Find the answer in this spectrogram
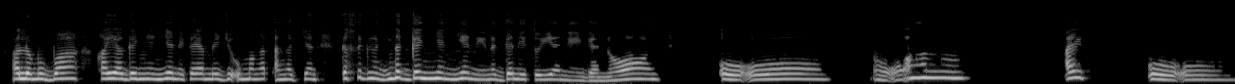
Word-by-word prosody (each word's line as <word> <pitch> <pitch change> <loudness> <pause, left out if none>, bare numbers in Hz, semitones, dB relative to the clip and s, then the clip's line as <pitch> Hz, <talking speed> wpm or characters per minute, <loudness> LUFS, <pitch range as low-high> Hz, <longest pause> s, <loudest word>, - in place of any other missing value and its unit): Alam 255 -1 +6
mo - - -1
ba, 265 +1 0 0.2
kaya 265 0 +5
ganiyan 250 -1 +2
'yan, 255 -3 +2
eh, 225 - -12
kaya 250 0 0
medyo 245 -1 -2
umangat-angat 240 -2 -3
'yan, 255 -2 -3 0.3
kasi 280 +3 -2
nag 270 -3 +1
nag-ganiyan 275 -1 +4
'yan, 275 -2 +1
eh, 225 - -4
nag-ganito 235 +1 -1
'yan, 225 -1 -2
eh, 190 -2 -8
gano'n. 225 +8 -1 0.6
Oo. 220 -2 +1 1.1
Oo, 210 -3 -5
an 305 +1 +3 1.3
ay, 300 +1 +1 0.6
oo. 215 -2 -1
245 Hz, 120 wpm, -25 LUFS, 225-265 Hz, 1.3 s, Alam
